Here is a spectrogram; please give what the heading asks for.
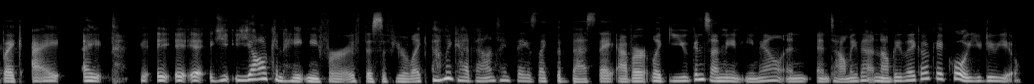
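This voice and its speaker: A woman's voice: low voice, gravelly, dark tone, no echo, studio quality. A woman co-hosting a podcast, talking casually and emphatically, with frequent restarts and asides. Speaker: podcast co-host.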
